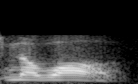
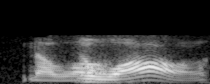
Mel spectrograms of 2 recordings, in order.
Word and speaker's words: Nagual: He's one of their lead facilitators, the Nagual. Is it Nagual? Am I pronouncing it right? – The word is Nawal. – Nawal, okay, it's like a W, okay.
